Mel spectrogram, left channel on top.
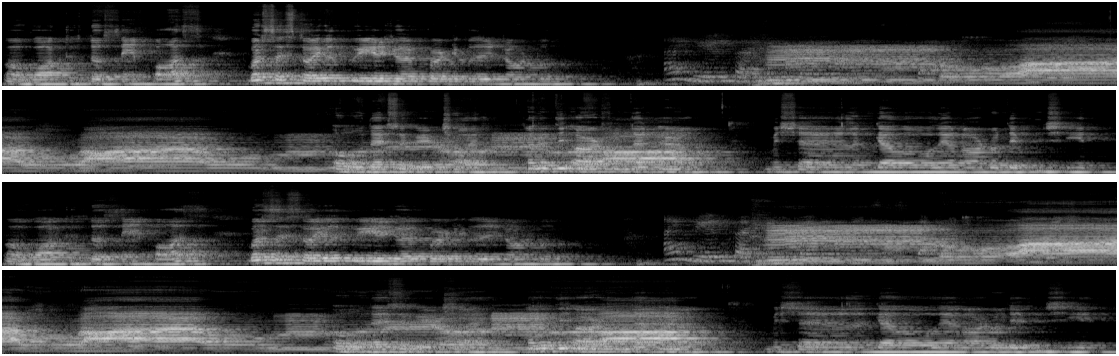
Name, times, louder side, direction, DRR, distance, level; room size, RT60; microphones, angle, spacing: voice 1, 0.0-5.6 14.4-16.1 16.4-18.1 18.8-22.0, equal, 45° left, 0 dB, 4.0 m, -22 dB
voice 2, 6.6-9.5 10.2-10.9 11.3-12.7, right 1 dB, 80° right, -6 dB, 5.4 m, -37 dB
Singing, 7.5-17.9, right 3 dB, 55° right, 4.6 m, -21 dB
27.0 x 19.0 x 7.4 m, 1.3 s
head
